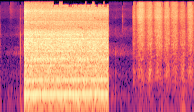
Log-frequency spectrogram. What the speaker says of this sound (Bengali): চালটাকে আমি মিক্সিতে দিচ্ছি।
